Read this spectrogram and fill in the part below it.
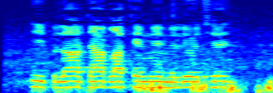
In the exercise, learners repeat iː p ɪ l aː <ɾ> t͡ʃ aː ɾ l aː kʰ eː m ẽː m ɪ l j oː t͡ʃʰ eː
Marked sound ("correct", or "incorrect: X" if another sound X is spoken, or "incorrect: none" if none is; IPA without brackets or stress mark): correct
